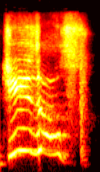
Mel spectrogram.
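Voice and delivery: shrill high cry of "Jesus!" from the woman; mock shriek. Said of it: "She said".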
